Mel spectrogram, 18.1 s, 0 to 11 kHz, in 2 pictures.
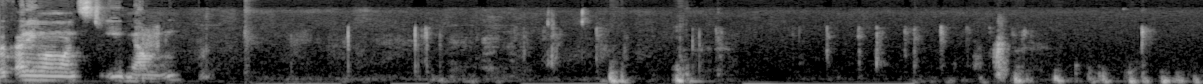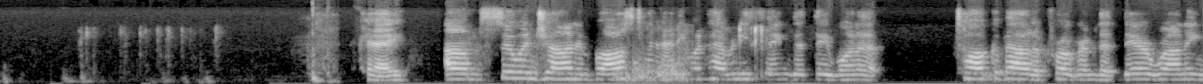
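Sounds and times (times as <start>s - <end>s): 
speech: 0.2s - 1.4s, 11.8s - 18.0s
typing on a computer keyboard: 4.0s - 10.8s.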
